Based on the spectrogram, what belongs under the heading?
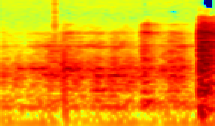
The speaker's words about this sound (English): Here. Let's open the back doors on the truck.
